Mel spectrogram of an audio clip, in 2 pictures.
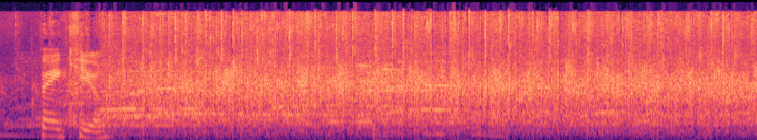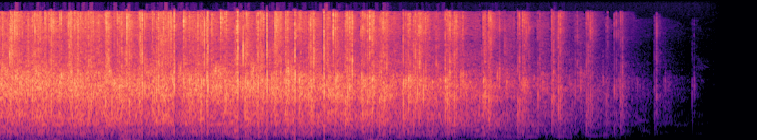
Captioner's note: applause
